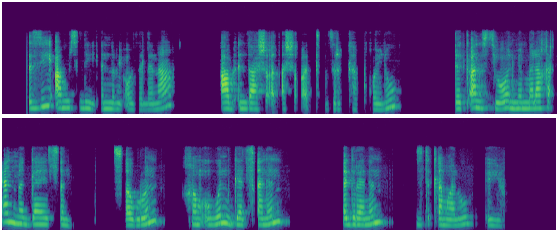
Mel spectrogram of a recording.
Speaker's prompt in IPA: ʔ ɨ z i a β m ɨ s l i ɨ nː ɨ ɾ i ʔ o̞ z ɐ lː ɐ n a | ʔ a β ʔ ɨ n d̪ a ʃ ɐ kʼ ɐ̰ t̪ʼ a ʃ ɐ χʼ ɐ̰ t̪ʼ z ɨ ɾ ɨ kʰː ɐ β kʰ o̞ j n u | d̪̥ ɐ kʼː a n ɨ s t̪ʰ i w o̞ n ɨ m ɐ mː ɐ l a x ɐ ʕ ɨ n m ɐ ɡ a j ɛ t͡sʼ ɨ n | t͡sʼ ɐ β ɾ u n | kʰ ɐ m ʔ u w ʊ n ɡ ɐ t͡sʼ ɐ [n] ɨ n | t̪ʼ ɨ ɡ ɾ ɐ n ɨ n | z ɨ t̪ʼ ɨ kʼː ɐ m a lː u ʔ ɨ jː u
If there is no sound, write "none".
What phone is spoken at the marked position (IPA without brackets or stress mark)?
n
